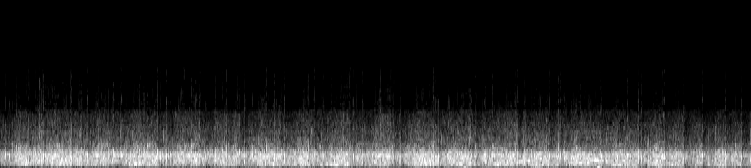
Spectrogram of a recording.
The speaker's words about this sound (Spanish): Y es que esta es la ovación que dio Castalia a Aris Medunjani en lo que fue su último partido como profesional.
